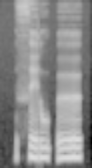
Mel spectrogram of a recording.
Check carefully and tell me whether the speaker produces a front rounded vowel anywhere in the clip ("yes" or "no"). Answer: yes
